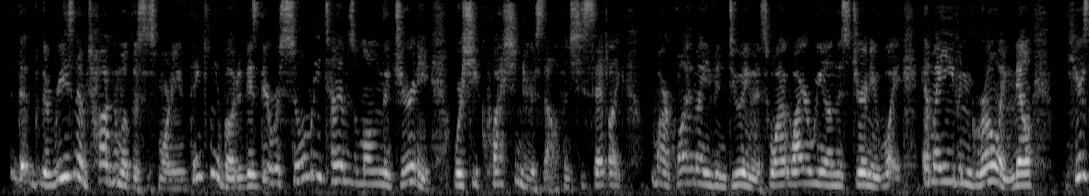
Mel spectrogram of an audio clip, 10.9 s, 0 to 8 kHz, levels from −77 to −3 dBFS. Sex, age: male, 20-39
